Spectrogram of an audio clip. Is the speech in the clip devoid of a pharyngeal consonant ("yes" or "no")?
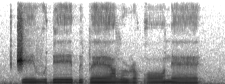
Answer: yes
